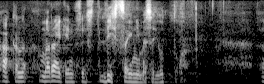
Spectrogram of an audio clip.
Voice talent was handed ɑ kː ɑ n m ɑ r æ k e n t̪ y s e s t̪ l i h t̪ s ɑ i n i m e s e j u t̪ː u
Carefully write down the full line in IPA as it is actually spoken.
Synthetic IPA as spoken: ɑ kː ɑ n m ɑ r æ k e n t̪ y s e s t̪ l i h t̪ s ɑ i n i m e s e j u t̪ː u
